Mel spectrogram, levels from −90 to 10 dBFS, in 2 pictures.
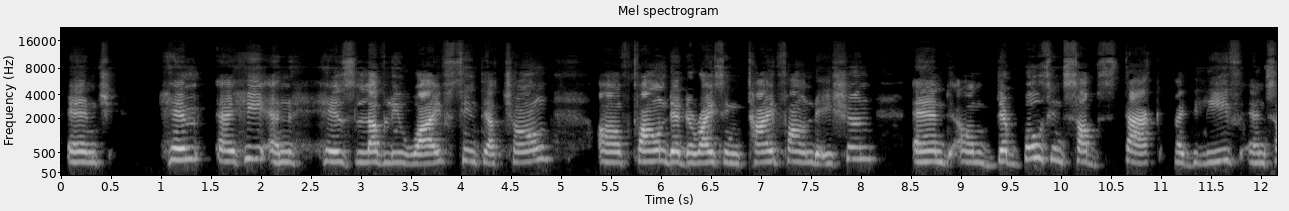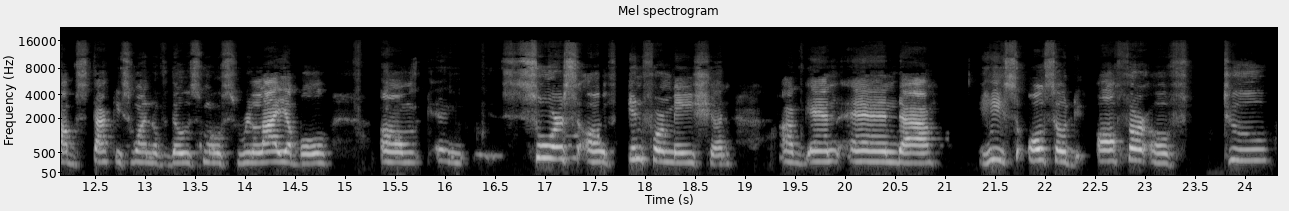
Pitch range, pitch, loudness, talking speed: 245-295 Hz, 265 Hz, -24 LUFS, 110 wpm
